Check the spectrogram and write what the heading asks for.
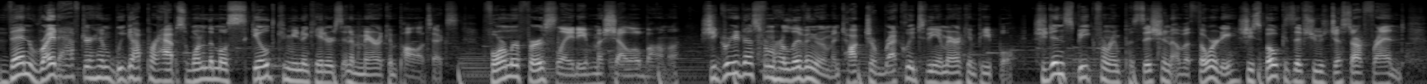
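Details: Adult speaker; normal speech.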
